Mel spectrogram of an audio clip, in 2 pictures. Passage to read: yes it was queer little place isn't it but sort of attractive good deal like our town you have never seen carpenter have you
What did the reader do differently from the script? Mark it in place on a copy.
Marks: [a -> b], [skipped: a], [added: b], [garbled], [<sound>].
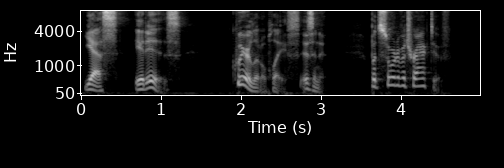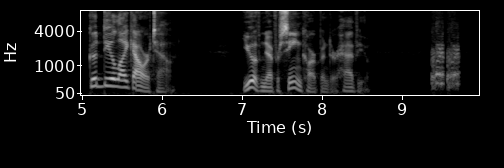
yes it [was -> is] queer little place isn't it but sort of attractive good deal like our town you have never seen carpenter have you [laugh]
